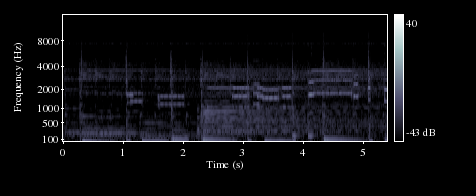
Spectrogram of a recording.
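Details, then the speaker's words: One-of-a-kind Soldano prototype guitar tube amp (basis for the Soldano 44), controls at 12 o'clock with reverb up: sharp random pops about once a second over played chords, at first sounding like an open jack, traced to dirty preamp pots. "Just heard some popping. Almost sounds like an open jack. Reverb. Oh, look at that. So, we certainly have some dirty pots."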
